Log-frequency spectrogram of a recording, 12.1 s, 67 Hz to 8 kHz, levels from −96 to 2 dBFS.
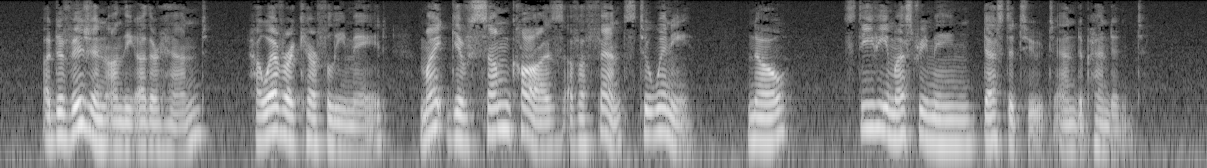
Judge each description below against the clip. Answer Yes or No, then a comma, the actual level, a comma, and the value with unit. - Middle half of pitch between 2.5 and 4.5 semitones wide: No, average, 5.1 semitones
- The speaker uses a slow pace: Yes, slow, 120 wpm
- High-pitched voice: No, medium, 145 Hz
